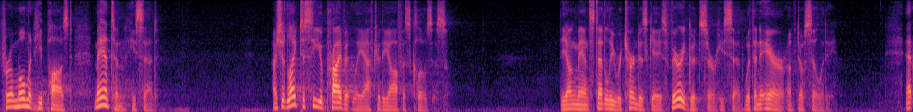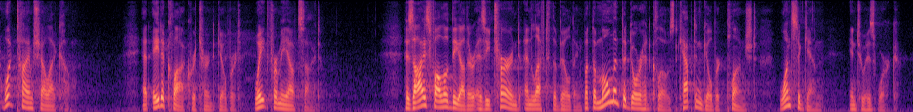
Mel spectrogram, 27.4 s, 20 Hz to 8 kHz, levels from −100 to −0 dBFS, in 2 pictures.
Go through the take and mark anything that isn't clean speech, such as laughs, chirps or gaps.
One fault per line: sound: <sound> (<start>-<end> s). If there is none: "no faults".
no faults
